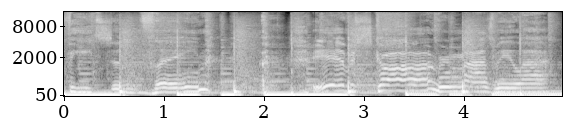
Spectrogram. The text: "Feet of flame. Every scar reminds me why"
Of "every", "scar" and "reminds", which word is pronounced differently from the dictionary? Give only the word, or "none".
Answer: none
